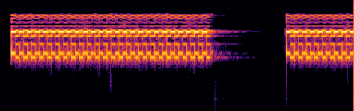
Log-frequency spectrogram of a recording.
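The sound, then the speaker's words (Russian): A telephone rings in loud, trilling electronic bursts: one steady ring of about two seconds, a brief silence, then a second ring starting. No voices are heard. “Утром позвонил Харви.”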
